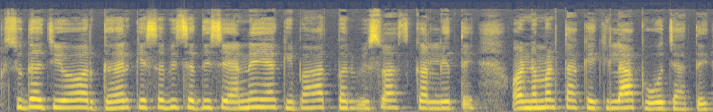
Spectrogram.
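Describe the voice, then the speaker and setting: A woman narrating a moral storybook tale in an even, unhurried scripted reading. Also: fairly high pitch.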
